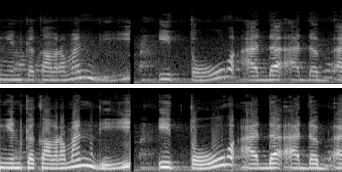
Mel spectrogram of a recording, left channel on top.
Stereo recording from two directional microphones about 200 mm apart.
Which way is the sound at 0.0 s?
45° right (ahead or behind).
